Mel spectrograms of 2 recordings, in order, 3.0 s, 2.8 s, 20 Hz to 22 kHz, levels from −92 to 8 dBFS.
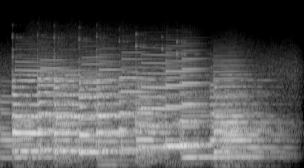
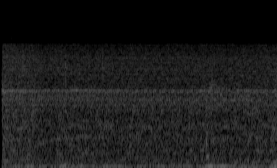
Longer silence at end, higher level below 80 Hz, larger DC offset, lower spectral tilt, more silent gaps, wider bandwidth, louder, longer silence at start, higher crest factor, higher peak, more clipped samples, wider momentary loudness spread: first, 0.2 s vs 0 s; first, -62 dBFS vs -68 dBFS; neither; about the same, -3 dB/octave vs -2.5 dB/octave; neither; about the same, 9.6 kHz vs 10 kHz; first, -14 LUFS vs -57 LUFS; about the same, 0 s vs 0 s; about the same, 14 dB vs 14 dB; first, 0 dBFS vs -44 dBFS; neither; first, 8 LU vs 2 LU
